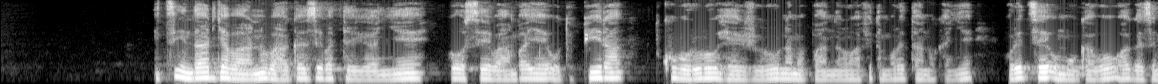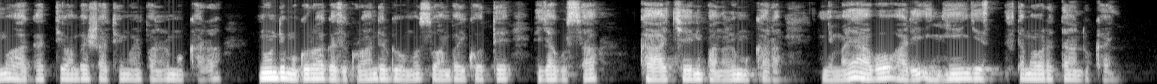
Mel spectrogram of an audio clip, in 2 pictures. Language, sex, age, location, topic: Kinyarwanda, male, 25-35, Huye, health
